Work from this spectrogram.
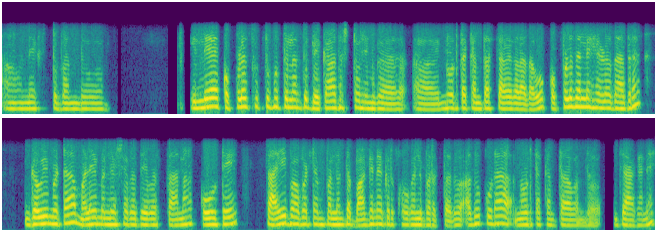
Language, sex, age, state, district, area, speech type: Kannada, female, 60+, Karnataka, Koppal, urban, conversation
